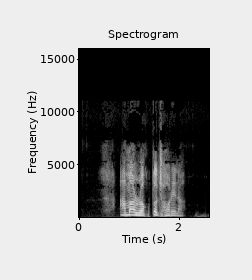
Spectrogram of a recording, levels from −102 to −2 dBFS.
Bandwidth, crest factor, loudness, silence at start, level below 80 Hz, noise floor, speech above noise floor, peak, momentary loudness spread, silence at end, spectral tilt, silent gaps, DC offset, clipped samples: 11 kHz; 20 dB; -21 LUFS; 0.5 s; -62 dBFS; -57 dBFS; 36 dB; -4 dBFS; 13 LU; 0.55 s; -4.5 dB/octave; none; under 0.1%; under 0.1%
